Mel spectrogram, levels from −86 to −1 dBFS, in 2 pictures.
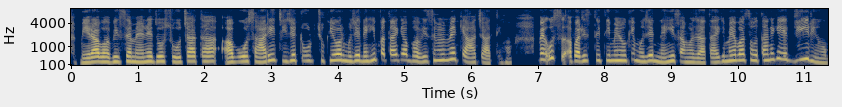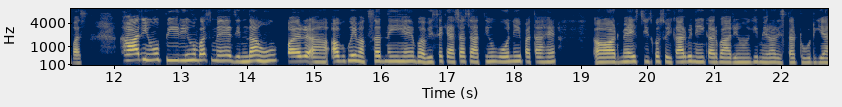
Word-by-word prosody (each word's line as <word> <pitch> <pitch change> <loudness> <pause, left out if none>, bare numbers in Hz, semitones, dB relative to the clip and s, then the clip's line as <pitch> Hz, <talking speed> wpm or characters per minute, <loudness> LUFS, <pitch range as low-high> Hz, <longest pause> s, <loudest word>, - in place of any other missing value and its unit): मेरा 190 +4 +6
भविष्य 205 +1 +2
मैंने 205 +1 +1
जो 220 +1 +1
सोचा 210 +1 +1
था 225 0 +2 0.2
अब 195 +1 +5
वो 220 +2 +1
सारी 210 +4 +2
चीज़ें 235 +2 +1
टूट 240 0 -8
चुकी 240 +2 -5
है - - +5
और 275 -1 +8
मुझे 240 +1 +3
नहीं 225 +5 +1
पता 265 -2 +2
कि 280 +1 -2
अब 275 -2 +3
भविष्य 215 +2 -3
में 270 +1 +2
मैं 305 +3 +3
क्या 190 0 0
चाहती 160 -3 -6
हूँ? 165 0 -14 0.4
मैं 295 - +4
उस 355 +4 +2 0.2
परिस्थिति 245 +2 +1
में 250 0 +2
हूँ 250 - +3
कि 290 - -10
मुझे 230 +2 +2
नहीं 210 +2 0
समझ 195 -3 -3
आता 180 +2 0
है 190 +1 -1
कि 225 - -5
मैं 245 +3 +2
बस 270 -1 +3
होता 260 0 0
है 270 - +2
ना 295 - -1
कि 335 0 0
एक 290 -4 -4
जी 295 +8 +3
रही 235 - -4
हूँ 170 -3 -7
बस 165 0 -5 0.5
खा 265 +2 +8
रही 290 +1 0
हूँ 280 +1 -1
पी 265 -1 -1
रही 255 0 -2
हूँ 275 +1 +1
बस 275 -1 +1
मैं 245 -1 -3
ज़िंदा 215 +3 +2
हूँ 245 +1 0 0.2
पर 215 +1 +3
अ 200 -2 0
अब 225 0 -1
कोई 250 0 +1
मकसद 225 +1 -1
नहीं 225 0 -4
है, 225 +1 -3
भविष्य 200 -1 -3
कैसा 210 0 -2
चाहती 210 +1 -4
हूँ 215 0 -6
वो 205 0 -1
नहीं 225 +1 -4
पता 205 -1 -3
है। 205 +1 -4 0.6
और 195 +1 +3
मैं 210 +1 -2
इस 215 0 -2
चीज़ 210 -2 -13
को 220 - -3
स्वीकार 200 0 -1
भी 225 - -3
नहीं 205 -1 -5
कर 195 -1 -2
पा 195 -1 -1
रही 185 0 -6
हूँ 190 0 -5
कि 205 +2 -9
मेरा 190 -1 -6
रिश्ता 185 0 -6
टूट 180 0 -10
गया 180 0 -5
220 Hz, 240 wpm, -22 LUFS, 200-250 Hz, 0.6 s, और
